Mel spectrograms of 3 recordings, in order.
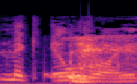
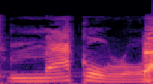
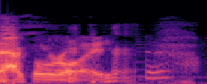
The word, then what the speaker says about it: McIlroy: It's not McIlroy, it's McIlroy. – McIlroy.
